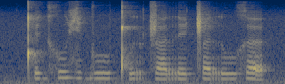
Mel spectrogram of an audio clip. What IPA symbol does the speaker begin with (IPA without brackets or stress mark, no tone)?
ǃʼ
